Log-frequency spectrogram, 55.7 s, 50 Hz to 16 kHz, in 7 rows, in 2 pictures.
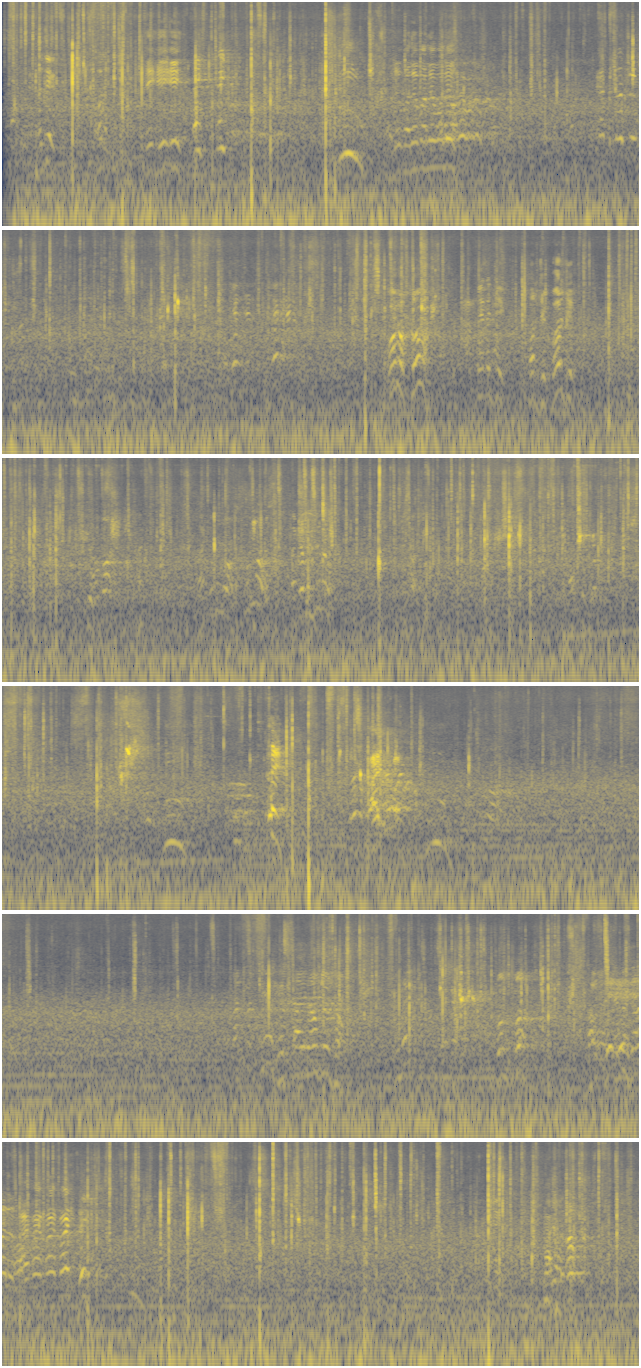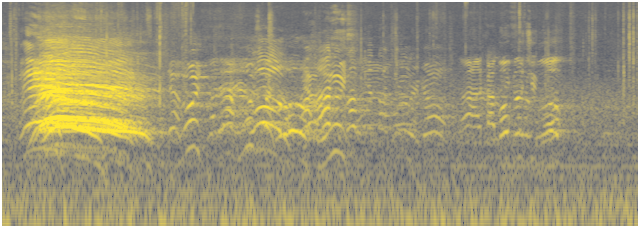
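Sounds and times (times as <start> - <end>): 
distant traffic: 0.1 - 55.6
boys shouting while playing on a football court in the Cerrado: 48.0 - 52.1.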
